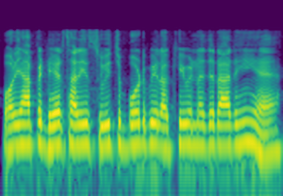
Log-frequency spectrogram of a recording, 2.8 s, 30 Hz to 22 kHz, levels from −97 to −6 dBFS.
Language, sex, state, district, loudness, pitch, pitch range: Hindi, male, Jharkhand, Garhwa, -14 LUFS, 170 Hz, 165-175 Hz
